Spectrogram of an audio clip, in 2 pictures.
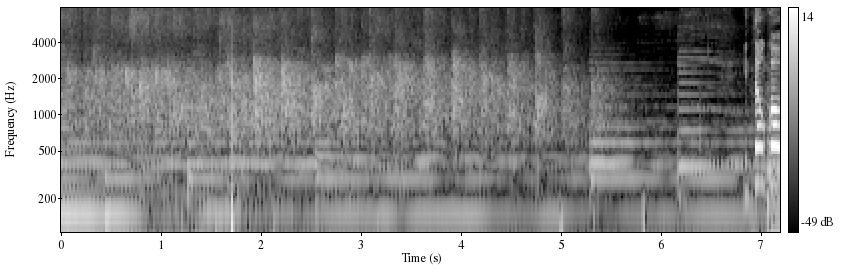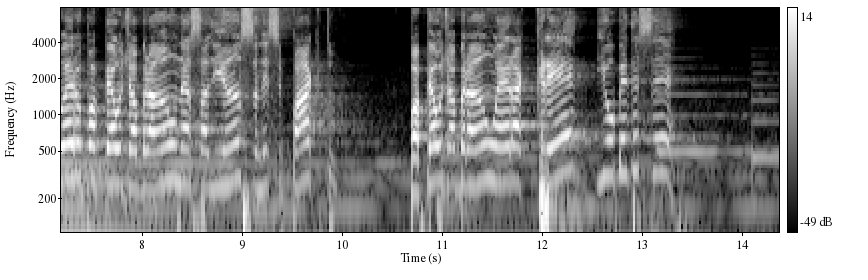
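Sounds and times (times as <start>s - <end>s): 
audience applause: 0.0s - 5.7s
organ-like chords: 0.0s - 11.8s
speech: 7.0s - 10.0s, 10.7s - 13.4s.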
